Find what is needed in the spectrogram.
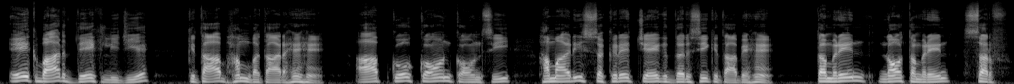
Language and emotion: Urdu, neutral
